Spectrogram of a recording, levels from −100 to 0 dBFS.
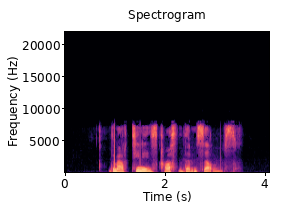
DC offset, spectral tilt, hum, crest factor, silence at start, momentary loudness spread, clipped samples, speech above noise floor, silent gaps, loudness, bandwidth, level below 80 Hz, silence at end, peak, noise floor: under 0.1%; -4.5 dB/octave; none; 18 dB; 0.9 s; 14 LU; under 0.1%; 66 dB; none; -20 LUFS; 8 kHz; -56 dBFS; 0.7 s; -4 dBFS; -85 dBFS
